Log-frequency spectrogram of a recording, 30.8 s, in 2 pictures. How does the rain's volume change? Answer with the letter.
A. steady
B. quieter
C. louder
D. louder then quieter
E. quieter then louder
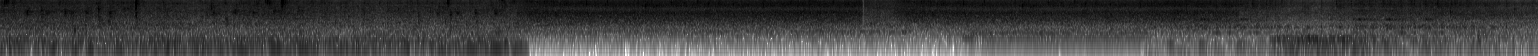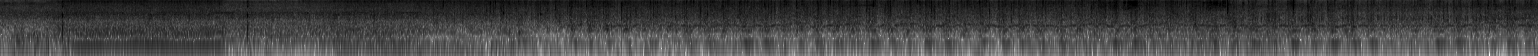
B.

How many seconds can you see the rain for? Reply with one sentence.
You can hear the rain for 31 seconds altogether.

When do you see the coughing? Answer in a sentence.
You can't hear the coughing here.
